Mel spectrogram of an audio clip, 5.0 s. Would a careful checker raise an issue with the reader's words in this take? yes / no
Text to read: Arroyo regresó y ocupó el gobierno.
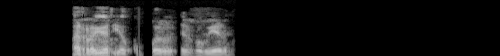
yes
